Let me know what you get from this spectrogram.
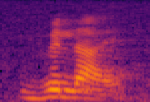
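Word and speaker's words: villi: जिनको हम बोलते हैं विलाय। इनको हम क्या बोलेंगे? विलाय, विली या विलाय आप बोल सकते हैं, विलाय। ठीक है, या विली। ठीक है, आप इंग्लिश में इसको प्रोनाउंसिएशन विलाय बोल देते हैं, विली।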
